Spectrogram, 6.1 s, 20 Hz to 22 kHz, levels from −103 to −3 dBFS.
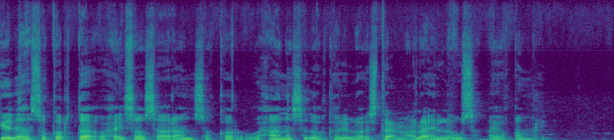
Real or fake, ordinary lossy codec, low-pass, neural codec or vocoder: real; none; none; none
